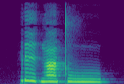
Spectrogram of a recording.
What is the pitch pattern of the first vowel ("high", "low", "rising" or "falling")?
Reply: falling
